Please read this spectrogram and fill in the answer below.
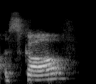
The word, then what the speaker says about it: Pskov: Skov, P-S-K-O-V, Russia.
